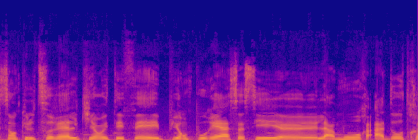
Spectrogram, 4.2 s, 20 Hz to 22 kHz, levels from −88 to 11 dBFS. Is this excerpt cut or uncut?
uncut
